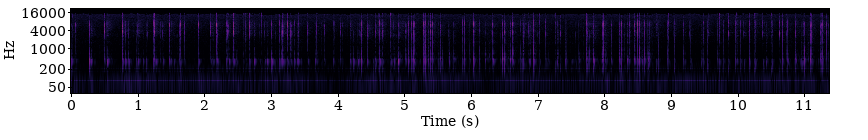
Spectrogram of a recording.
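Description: Fingers tap rapidly on a plastic tube, making a dense, continuous run of short, dry, hollow clicks with a faint tonal ring around 360 Hz. A steady low hum sits underneath the whole time.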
